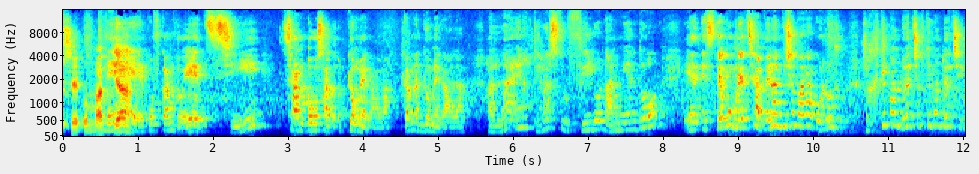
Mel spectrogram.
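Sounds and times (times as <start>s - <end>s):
woman talking: 0.6s - 12.0s.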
